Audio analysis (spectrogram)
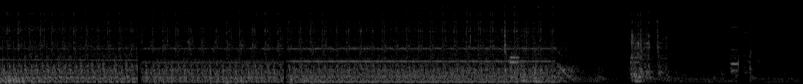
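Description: Sewing machine stitching a jumpsuit seam with a 5/8 inch allowance, running steadily and loudly for nearly six seconds before stopping, followed by a few brief handling noises.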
